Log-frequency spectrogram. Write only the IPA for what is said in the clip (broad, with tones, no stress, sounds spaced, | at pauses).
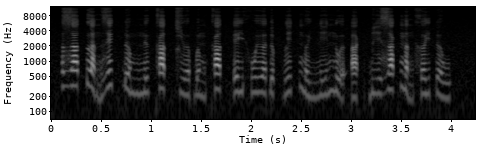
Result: z a˦˥ t̚ l a̰˧˨ n z e˦˥ k̚ ɗ ə̤˨˩ m n ɨ˨˦ k a˦˥ t̚ t͡ɕ ɨ̤˨˩ ə̯ ɓ ə˧˩ m k a˦˥ t̚ ʔ e˧ j h w ɨ˧ ə̯ ɗ ə˨˩ p̚ l i˦˥ t̚ ŋ ə̤˨˩ j n i˨˦ n ṵ˧˨ ə̯ ʔ a˨˩ k̚ ɓ i˧ z a˦˥ k̚ n a̰˧˨ n x ə˨˦ j ɗ ə̤˨˩ w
